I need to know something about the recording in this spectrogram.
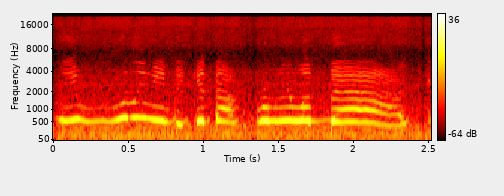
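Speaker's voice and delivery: determined SpongeBob. Acted. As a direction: urge it eagerly. SpongeBob voiced in story.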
